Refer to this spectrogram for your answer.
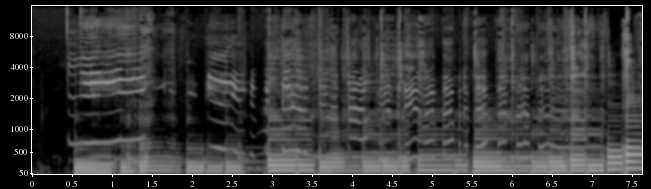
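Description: A bass guitar plays a bright, bouncy line of sustained notes in a steady rhythm, meant to sound like a sunny day. It is loud and alone after a brief quiet start, with some higher melodic slides over the low tones.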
